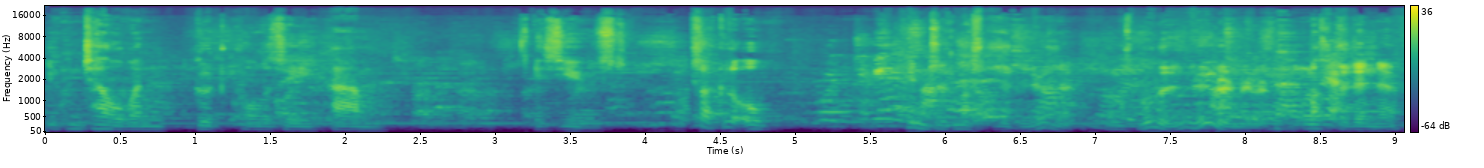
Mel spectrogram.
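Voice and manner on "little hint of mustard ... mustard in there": talking through a mouthful; words round a bite of sandwich; mouth full. Real, not acted. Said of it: "I mustn't talk with my mouth full".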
